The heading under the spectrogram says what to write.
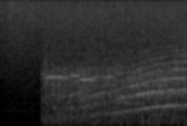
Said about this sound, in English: I'm speaking to you from the roof of the John Hancock Center in Chicago, Illinois. The noise you hear is the air raid sirens, warning the people to evacuate the city as Martians approach.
